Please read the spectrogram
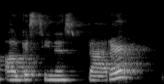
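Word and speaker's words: Augustinus Bader: I guess I would have to say and correct me if I say this wrong, Augustinus Batter. – Yes. Did I say it wrong? No, that's perfect.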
